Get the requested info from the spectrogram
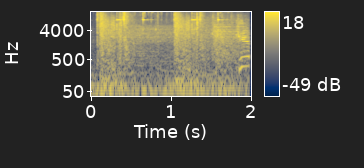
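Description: Rapid gunfire, about three sharp shots a second, over a steady low rumble.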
